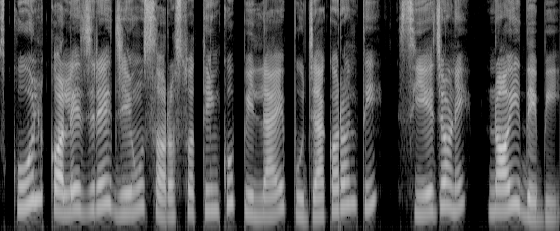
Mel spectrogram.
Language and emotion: Odia, neutral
